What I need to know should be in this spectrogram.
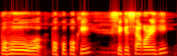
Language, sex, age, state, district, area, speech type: Assamese, female, 45-60, Assam, Dibrugarh, rural, spontaneous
